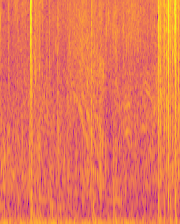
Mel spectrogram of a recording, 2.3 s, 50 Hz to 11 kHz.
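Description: Artillery battery firing in Call of Duty WW2, loud heavy booms and bursts with a sharp blast near the start and a cluster of explosive shots near the end, over a dense rumbling battlefield din.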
